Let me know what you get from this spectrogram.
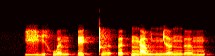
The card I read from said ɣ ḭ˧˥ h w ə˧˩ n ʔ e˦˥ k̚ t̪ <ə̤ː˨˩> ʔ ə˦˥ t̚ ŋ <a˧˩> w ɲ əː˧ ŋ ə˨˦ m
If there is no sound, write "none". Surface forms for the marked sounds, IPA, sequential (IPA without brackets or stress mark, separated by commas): ə̤ː˨˩, a˧˩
